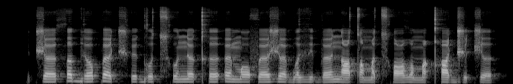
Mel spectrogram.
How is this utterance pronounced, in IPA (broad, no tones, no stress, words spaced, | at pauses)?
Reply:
t͡ʃœ θʌbʲɔ pœt͡ʃʰʏɡʊ t͡sʰʊnœkʰə ʔœmɔfœ ʒœbʌvʲəbœ ne tˤʊmʌt͡sʰɔ ðˤʏməqʰʊ d͡ʒʏt͡ʃə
